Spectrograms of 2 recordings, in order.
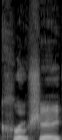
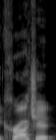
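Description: First: Crochet as "kroh-SHAY"; French-style pronunciation. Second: Crotchet as "KROTCH-it"; spelling pronunciation. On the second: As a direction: say Crotchet with "tch" and a sounded t. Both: Real, not acted. Tries two pronunciations of surname.

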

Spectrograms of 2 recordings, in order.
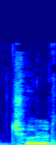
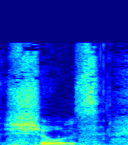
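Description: First: Schulz said as "chuls", starting with CH; CH sound in Schulz. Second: Schulz said as "shuls", starting with SH; SH sound in Schulz. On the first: Podcaster checking how a name is said, CH in Schulz. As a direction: begin Schulz with a hard CH as in "church". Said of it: "creo que se dice". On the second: Podcaster contrasting a name's pronunciation, SH in Schulz. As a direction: begin Schulz with a soft SH as in "shoe". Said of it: "no es". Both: Shown as a demonstration.

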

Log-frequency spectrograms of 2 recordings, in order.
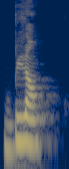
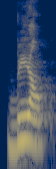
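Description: First: Blanc ending on the nasal vowel, C left out; silent final C. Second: Blanc said as blã, no C at the end; silent final C. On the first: Teacher repeats Blanc for students, C unsounded. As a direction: say Blanc with no sound for the C. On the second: Teacher shows Blanc to students, final C silent. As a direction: drop the C in Blanc, end on the nasal vowel. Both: Shown as a demonstration. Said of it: "Attention de ne pas prononcer le C à la fin".

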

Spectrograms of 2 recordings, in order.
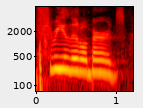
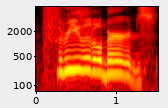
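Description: First: Higher and softer, cooing the phrase like his wife; echoing wife. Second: Said in the usual way. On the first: Retold or imitated. Pastor echoes wife's delight at the nest, higher and softer. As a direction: repeat her words with her gentle coo. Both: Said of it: "is what she said".

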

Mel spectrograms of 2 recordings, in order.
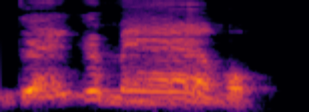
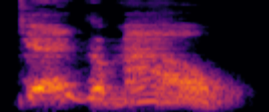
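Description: First: Put-on louder call of a name, old hag voice; crone's call. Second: Much higher, louder screeching hag. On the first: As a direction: call the servant down. Old woman calls out. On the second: Acted. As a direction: screech it up into the rafters. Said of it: "screeched up into the rafters".

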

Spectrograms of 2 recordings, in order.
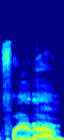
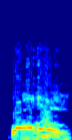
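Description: First: Said in the usual way. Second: Rallying shout. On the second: Real, not acted. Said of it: "calling out".

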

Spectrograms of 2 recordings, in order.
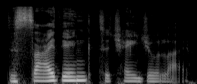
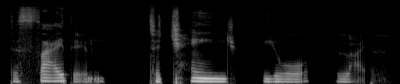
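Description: First: Said in the usual way. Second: Slow, each word weighed; slow emphasis. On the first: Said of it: "title repeated plain". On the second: Shown as a demonstration. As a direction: let the title land slowly. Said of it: "title phrase said slowly".

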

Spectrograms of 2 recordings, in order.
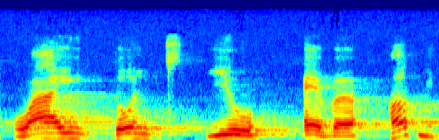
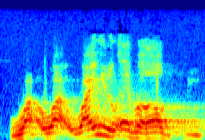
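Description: First: Slow, separated, careful words; counting each word. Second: Nervous rush, tripping on the first word; racing through words. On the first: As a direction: ask it one word at a time. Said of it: "counting my words this time". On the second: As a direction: blurt the question out. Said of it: "racing through the words". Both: A narrator's reading.

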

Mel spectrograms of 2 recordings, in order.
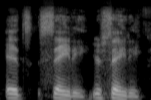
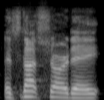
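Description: First: Sade read as SAY-dee; literal Sade. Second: Sade as shar-DAY; SH start and DAY ending in Sade; usual Sade. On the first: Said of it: "it's not [name]". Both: Shown as a demonstration.

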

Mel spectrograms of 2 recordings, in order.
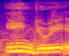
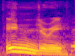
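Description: First: "injury" with a big Spanish "ee" at the start, higher. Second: "injury" starting with a short, E-like "in", lower; injury with English I. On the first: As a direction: show the mistaken "injury", starting "een". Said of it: "No es injury". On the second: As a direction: correct to "injury" with a small lax I. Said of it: "en inglés es más cerrada". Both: Shown as a demonstration.

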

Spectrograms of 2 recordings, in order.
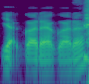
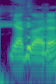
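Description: First: Said in the usual way. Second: Sudden high-pitched check; high loud call. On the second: Real, not acted. Testing connection, much higher louder. (chamando alto e agudo)

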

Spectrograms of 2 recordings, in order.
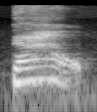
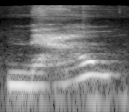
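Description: First: NOW stated firmly, falling; insistent answer. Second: NOW as a rising question. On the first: Peter insisting to Molly, firm falling answer. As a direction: land NOW as a decided answer. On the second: Molly querying Peter's demand, rising question. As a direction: lift the end of NOW, doubtful. Questioning take, answered by same word. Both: A narrator's reading.

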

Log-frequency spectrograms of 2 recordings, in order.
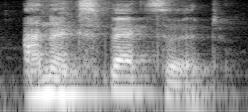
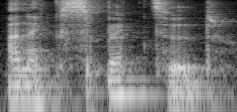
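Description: First: Loud; shouted; sudden shout. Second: Said in the usual way. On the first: Acted. Sudden loud break in repetition.

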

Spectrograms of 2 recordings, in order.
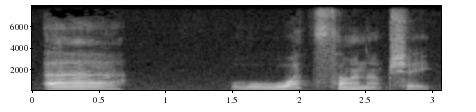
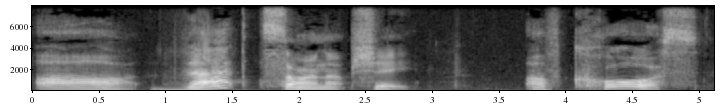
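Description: First: Confused. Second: Exaggerated dawning realization, drawn out; catching on. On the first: Zoe to Chloe about an invented sheet, confused. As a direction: puzzle it out slowly, clueless. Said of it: "looking confused". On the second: Zoe finally playing along with Chloe's lie, exaggerated realization. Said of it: "Zoe caught on". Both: A narrator's reading.

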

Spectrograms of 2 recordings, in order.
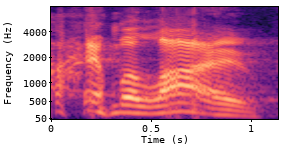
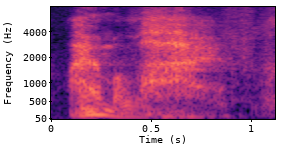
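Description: First: Triumphant I am alive. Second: Hushed I am alive. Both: Acted. Jesus speaking to fallen John.

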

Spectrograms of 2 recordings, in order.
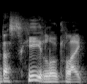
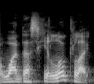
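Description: First: "he" stressed to correct the pronoun. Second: Said in the usual way. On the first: Shown as a demonstration. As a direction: lean on "he", the other words lighter. Teacher corrects ella to he, él.

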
